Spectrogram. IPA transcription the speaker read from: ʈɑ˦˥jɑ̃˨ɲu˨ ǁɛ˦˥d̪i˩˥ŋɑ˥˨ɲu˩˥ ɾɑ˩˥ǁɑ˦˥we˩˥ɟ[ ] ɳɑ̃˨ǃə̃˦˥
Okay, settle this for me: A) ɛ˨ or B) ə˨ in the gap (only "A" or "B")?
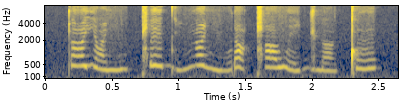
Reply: B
